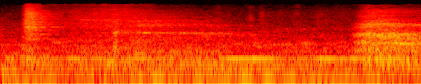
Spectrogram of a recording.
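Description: A quiet pause in which a woman draws an audible breath in near the end, just before she speaks again.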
